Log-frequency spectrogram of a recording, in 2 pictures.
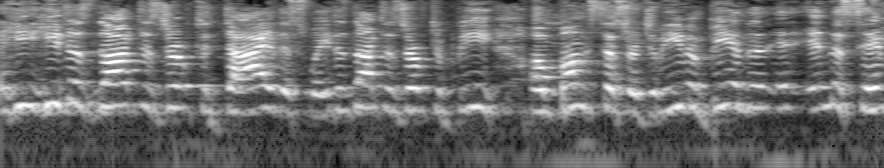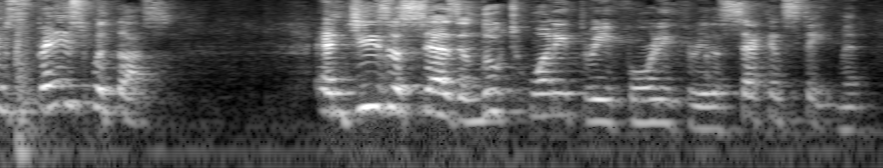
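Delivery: ordinary talk, nothing marked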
